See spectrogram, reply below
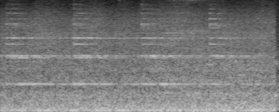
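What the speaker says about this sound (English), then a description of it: "There goes another train." Freight train rolling past in Mexico, a loud, steady, close rumble of wheels and cars with high squealing tones running throughout and no talk.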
